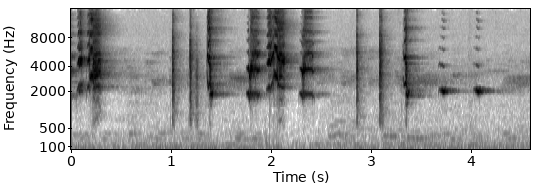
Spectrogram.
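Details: White-rumped shama in contest singing with tail flicking gives harsh buzzy bursts and sharp clicks, then softer drawn-out whistles near the end.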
